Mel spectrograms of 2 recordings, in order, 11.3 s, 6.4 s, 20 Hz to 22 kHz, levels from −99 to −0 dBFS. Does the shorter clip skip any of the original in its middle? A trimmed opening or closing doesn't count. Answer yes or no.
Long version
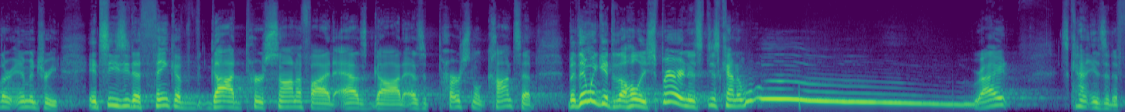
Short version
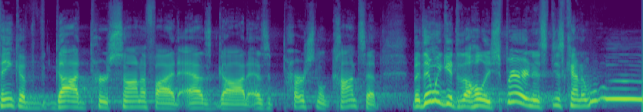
no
